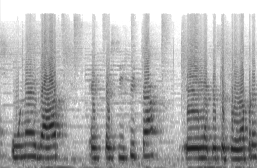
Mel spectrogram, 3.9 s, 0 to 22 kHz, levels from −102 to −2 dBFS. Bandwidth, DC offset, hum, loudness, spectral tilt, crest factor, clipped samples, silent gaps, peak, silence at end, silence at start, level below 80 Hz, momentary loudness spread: 12 kHz; under 0.1%; none; -21 LUFS; -5.5 dB/octave; 8 dB; under 0.1%; none; -14 dBFS; 0 s; 0 s; -56 dBFS; 10 LU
